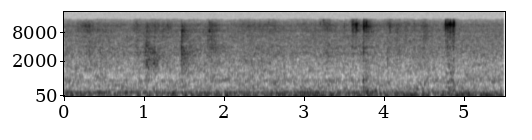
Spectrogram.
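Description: Bare feet step softly on a wooden floor.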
